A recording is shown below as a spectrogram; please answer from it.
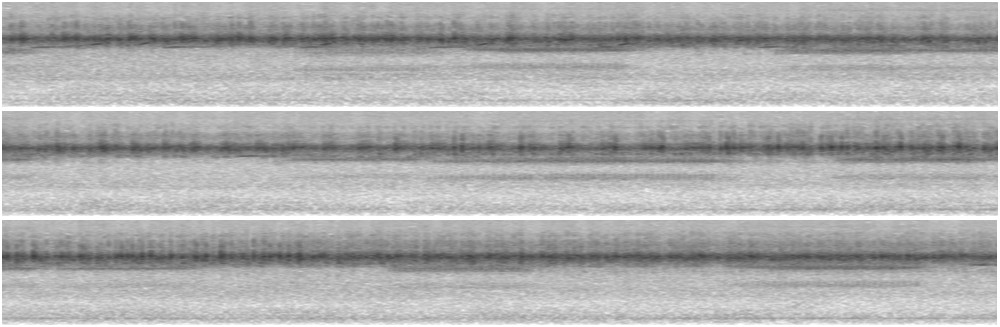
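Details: In the North Carolina backwoods after dark, tree frogs sound a constant piercing chorus over a swamp. Lower, buzzy trills rise out of it again and again, each lasting one to two seconds, in a steady alternating rhythm.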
